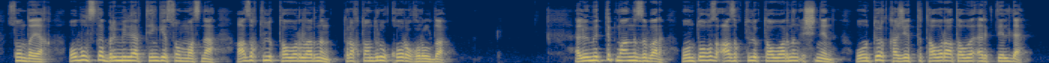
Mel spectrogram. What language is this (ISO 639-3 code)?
kaz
